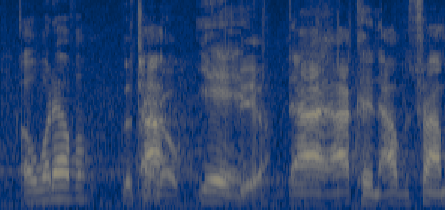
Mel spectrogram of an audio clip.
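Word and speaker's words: LeTourneau: You had a game high 17 against McMurray, and you had a game high 12 against LaTournay or whatever. LaTourneau. I couldn't. I was trying my best to pronounce that.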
